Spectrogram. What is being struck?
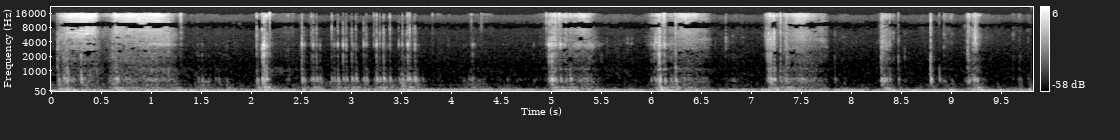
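Faux leather steering wheel cover.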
